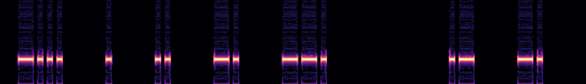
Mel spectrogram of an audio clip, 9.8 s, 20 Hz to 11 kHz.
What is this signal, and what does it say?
Morse code, heard as a keyed tone, about 15 wpm, spaced as for 8 wpm, 1000 Hz. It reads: BEING AN
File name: qotdfiles / 8wpm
